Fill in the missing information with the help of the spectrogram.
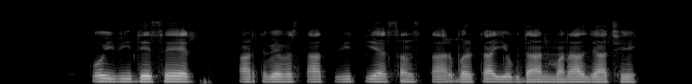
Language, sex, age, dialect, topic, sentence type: Magahi, male, 25-30, Northeastern/Surjapuri, banking, statement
